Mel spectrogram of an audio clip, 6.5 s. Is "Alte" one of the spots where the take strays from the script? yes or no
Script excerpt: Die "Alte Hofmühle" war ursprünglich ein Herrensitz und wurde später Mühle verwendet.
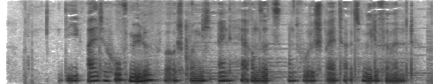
no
